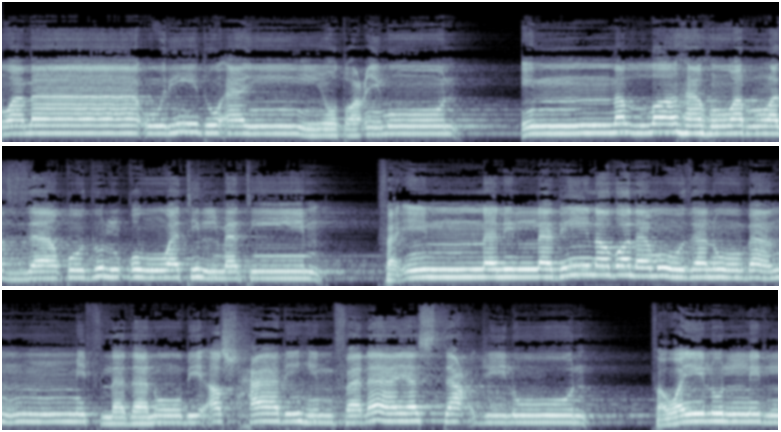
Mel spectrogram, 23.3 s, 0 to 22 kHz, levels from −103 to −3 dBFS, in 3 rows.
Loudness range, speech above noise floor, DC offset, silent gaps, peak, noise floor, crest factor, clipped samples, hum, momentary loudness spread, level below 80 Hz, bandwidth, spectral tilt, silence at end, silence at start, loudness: 4 LU; 26 dB; under 0.1%; none; 0 dBFS; -40 dBFS; 14 dB; under 0.1%; none; 7 LU; -58 dBFS; 13 kHz; -6 dB/octave; 0 s; 0 s; -15 LUFS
